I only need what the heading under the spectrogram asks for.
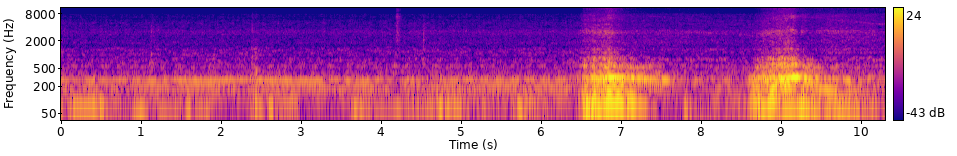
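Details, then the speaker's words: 2015 Ford F-150 Lariat, 3.5L EcoBoost, with a new Corsa exhaust and cold air intake: low mellow idle then two quick throttle blips rising and falling cleanly; not too loud, healthy, unstrained exhaust. "actually very excited about this one so not too loud not super annoying just enough that because I mean again I'm not 18 anymore uh so I just wanted something mellow"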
